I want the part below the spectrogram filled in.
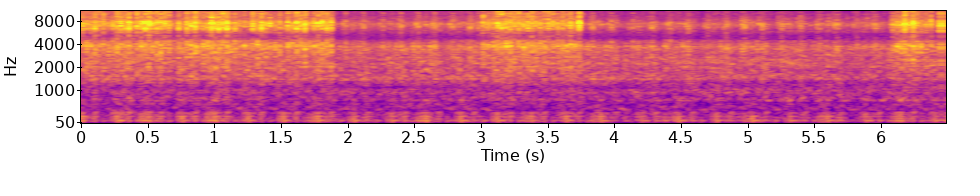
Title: CB400 PB1 ENGINE RATTLING NOISE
